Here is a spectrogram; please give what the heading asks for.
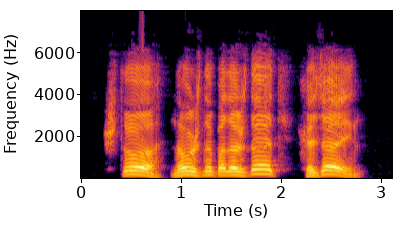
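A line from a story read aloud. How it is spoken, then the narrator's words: Driver shouting. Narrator (Russian): крикнул шофер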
